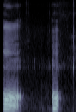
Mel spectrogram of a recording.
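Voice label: "pencil", Mandarin; qian1bi3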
